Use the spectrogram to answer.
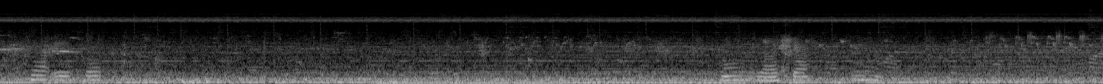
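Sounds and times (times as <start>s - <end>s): distant harvesting machines rumbling: 0.0s - 11.0s
wind buffeting microphone: 0.0s - 11.0s.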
